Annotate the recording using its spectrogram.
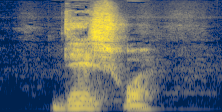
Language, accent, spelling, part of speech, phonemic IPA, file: French, Canada, déçoit, verb, /de.swa/, LL-Q150 (fra)-déçoit.wav
- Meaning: third-person singular present indicative of décevoir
